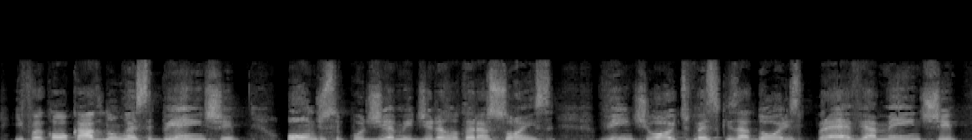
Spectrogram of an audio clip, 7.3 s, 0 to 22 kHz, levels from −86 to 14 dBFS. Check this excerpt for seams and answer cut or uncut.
cut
